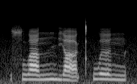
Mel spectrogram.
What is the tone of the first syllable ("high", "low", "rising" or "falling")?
rising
